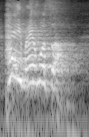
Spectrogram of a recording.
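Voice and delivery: big, bright hey man; loud greeting to strangers; loud friendly greeting. Retold or imitated. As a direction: call out warmly across the lot. Greeting guys at the mall.

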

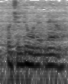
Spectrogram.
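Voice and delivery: "But you're doing it now" said softly, low in pitch, with "doing" leaned on gently; a calm, quiet reassurance; God's gentle reply. Retold or imitated. Preacher voicing God reassuring him, soft and low. God answers his regret.

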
